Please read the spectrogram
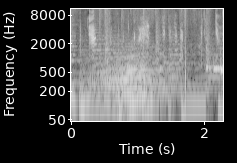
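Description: Background children's music with a pitched, animal-like cartoon call laid over it.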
